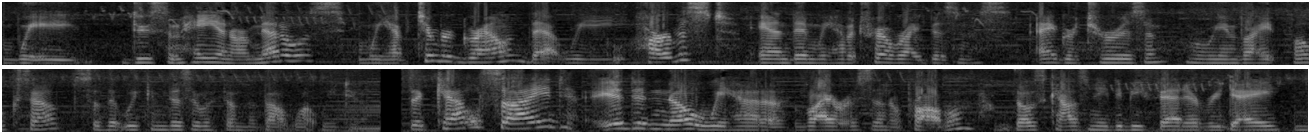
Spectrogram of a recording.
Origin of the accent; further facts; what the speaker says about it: Coeur d'Alene, Idaho, United States; from Coeur d'Alene, Idaho, and we're still ranching.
